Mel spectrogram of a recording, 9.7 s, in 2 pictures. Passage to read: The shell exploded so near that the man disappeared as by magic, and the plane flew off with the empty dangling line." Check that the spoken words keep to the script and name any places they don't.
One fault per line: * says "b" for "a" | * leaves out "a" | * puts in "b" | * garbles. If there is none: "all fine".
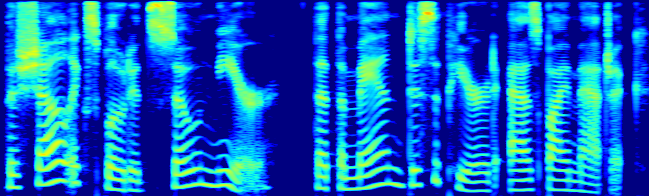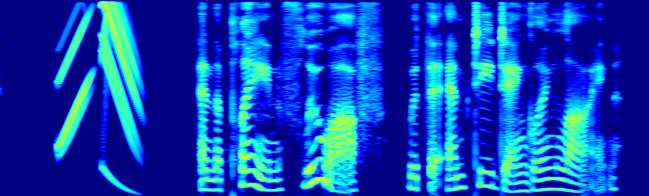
all fine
